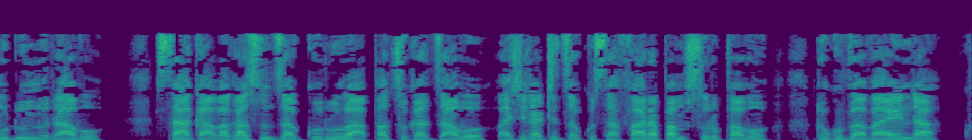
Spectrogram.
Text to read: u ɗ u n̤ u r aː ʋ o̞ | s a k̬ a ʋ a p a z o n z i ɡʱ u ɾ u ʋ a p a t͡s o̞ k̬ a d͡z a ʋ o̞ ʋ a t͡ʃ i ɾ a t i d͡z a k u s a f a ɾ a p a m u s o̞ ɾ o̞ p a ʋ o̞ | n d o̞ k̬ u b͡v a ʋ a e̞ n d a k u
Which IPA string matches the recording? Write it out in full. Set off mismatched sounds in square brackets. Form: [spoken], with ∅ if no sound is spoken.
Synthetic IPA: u ɗ u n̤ u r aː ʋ o̞ | s a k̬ a ʋ a [k] a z [u] n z [a] ɡʱ u ɾ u ʋ a p a t͡s o̞ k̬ a d͡z a ʋ o̞ ʋ a t͡ʃ i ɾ a t i d͡z a k u s a f a ɾ a p a m u s o̞ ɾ o̞ p a ʋ o̞ | n d o̞ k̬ u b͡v a ʋ a e̞ n d a k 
